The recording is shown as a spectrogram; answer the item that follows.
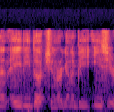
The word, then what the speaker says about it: adduction: abduction and adduction, and my southernese kind of gets in the way, so I mispronounce it. Abduction versus adduction.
